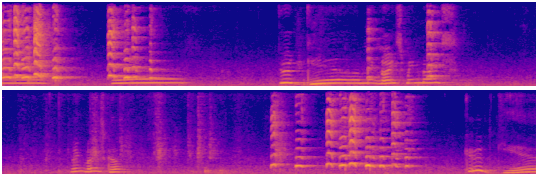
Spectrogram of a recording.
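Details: Female French bulldog indoors, making noise on command while being praised; whiny, warbling tonal grumbles that bend up and down, in short bursts separated by pauses, with a person repeatedly saying "make noise" and "good girl" in between.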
